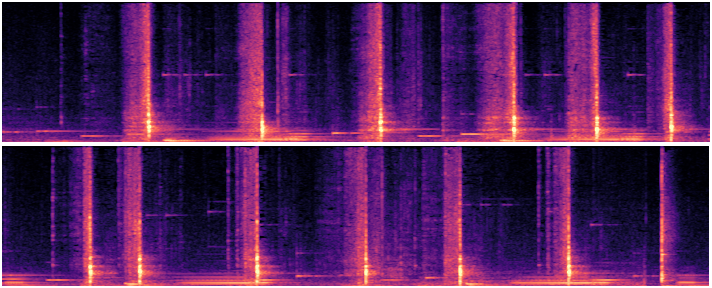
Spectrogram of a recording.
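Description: Chef's knife chopping through a Korean radish onto a wooden cutting board: about a dozen firm cuts, roughly one a second, each ending in a sharp knock on the board.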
